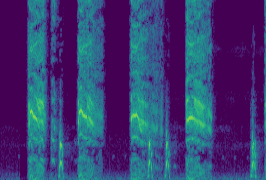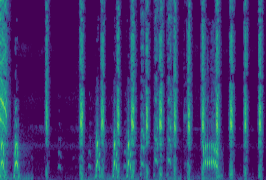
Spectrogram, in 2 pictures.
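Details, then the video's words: Common moorhen calling: a series of long harsh, noisy squawks followed by rapid short clucking notes, irregular and ending in quick staccato pulses; no other sounds. "suara burung mandar batu"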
